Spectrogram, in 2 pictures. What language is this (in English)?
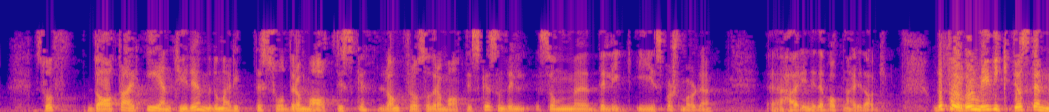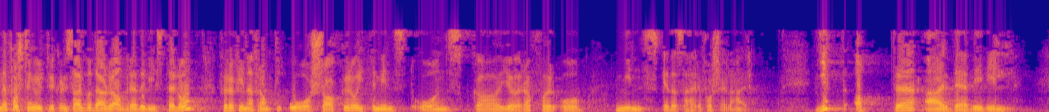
Norwegian Bokmål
